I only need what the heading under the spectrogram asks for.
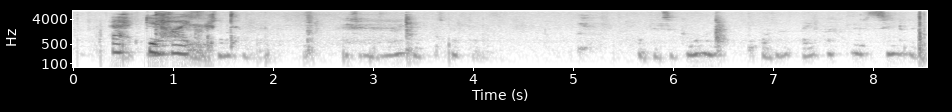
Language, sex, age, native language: Icelandic, male, 10, Icelandic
